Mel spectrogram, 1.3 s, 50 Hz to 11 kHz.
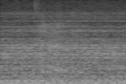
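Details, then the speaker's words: Continuous loud rushing airflow with no breath pattern as a Mindray SV800 ventilator delivers high-flow oxygen therapy set to 60 litres per minute; high-flow oxygen airflow. "so let's go with flow we can adjust it just select the parameter adjust the parameter up to 60 liters per minute and then confirm with that button as well"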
